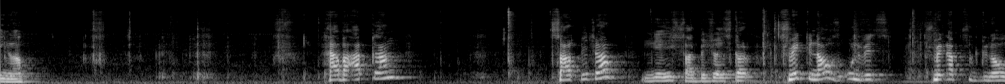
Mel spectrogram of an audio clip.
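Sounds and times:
person chewing crunchy biscuit: 0.5 - 3.3, 4.1 - 6.7.

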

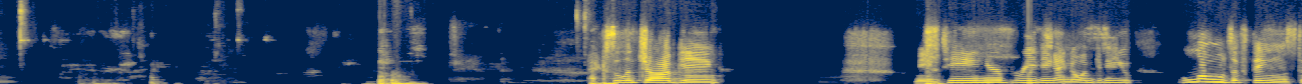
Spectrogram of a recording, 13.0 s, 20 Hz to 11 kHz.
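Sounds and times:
person breathing softly: 8.4 - 9.1.

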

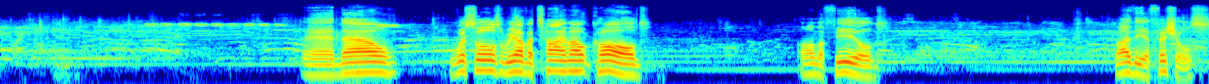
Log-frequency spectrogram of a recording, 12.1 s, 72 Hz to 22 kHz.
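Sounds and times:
distant stadium crowd: 0.0 - 12.0
referee's whistle: 1.3 - 4.2.

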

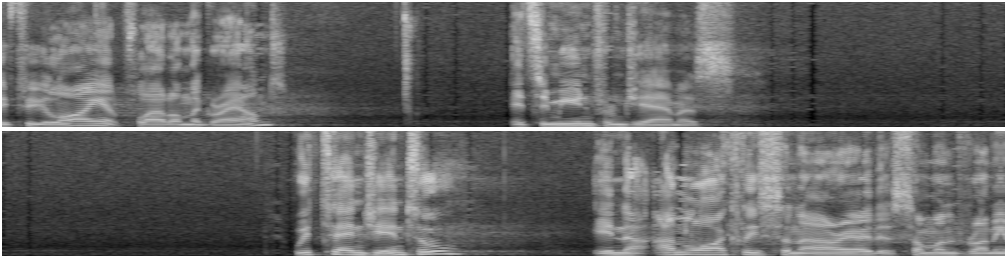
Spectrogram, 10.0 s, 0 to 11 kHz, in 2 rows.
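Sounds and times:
faint steady background hiss: 0.0 - 10.0.

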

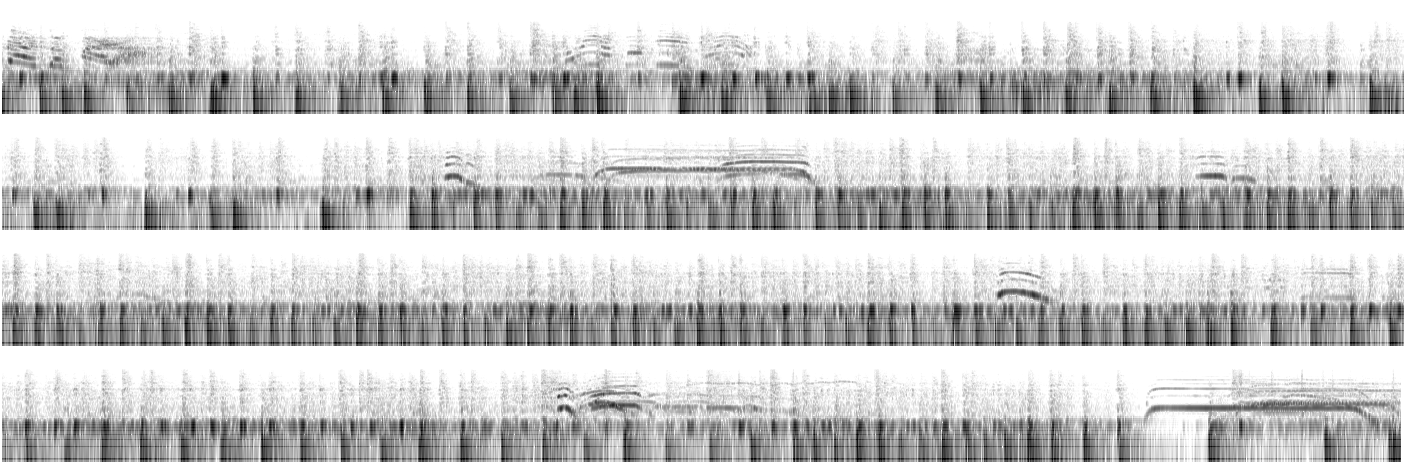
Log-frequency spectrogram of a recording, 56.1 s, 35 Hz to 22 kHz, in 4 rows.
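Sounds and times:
fast drum-led music: 0.0 - 56.0
high whooping calls: 18.2 - 22.2, 25.8 - 26.8, 37.9 - 38.8, 47.5 - 51.1, 53.5 - 56.0.

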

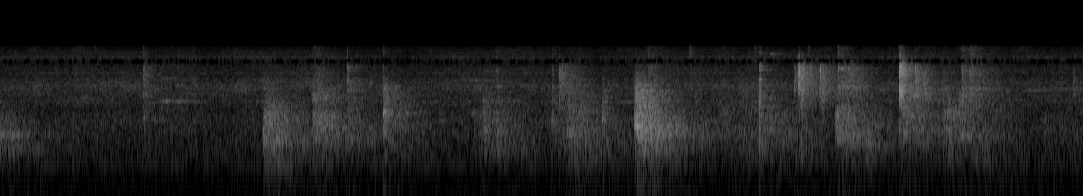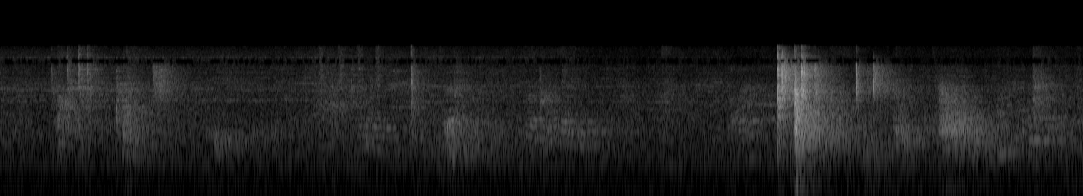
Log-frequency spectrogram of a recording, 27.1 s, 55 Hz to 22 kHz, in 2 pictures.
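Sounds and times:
pool balls clicking: 6.0 - 13.5, 14.2 - 15.9, 23.2 - 27.0
pool cue striking ball: 23.3 - 25.8.

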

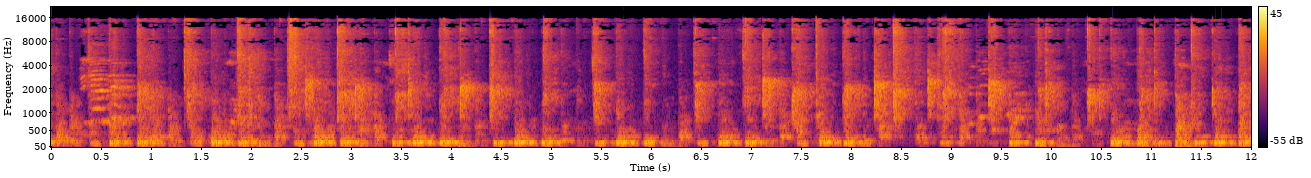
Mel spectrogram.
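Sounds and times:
hand drum playing: 0.0 - 12.0
hand claps: 0.7 - 12.0.

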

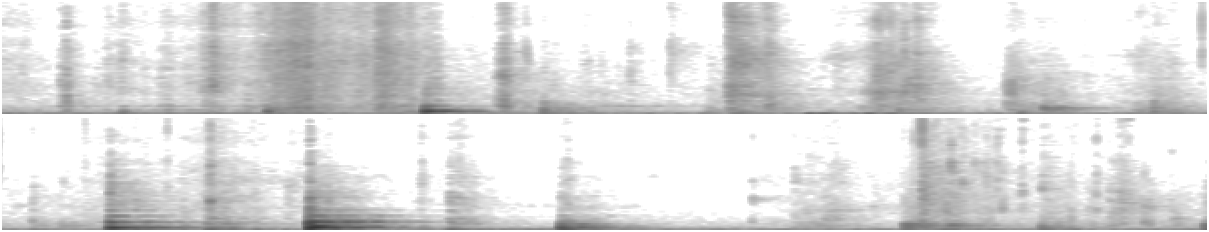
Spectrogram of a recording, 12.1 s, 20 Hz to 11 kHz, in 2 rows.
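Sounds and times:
wooden timbers knocking on concrete: 6.5 - 9.2.

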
